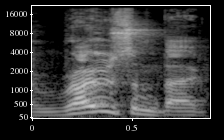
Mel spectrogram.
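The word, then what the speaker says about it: Rosenborg: us perfect timing so Rosenberg Castle not Berg as I incorrectly pronounced is yet another Royal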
